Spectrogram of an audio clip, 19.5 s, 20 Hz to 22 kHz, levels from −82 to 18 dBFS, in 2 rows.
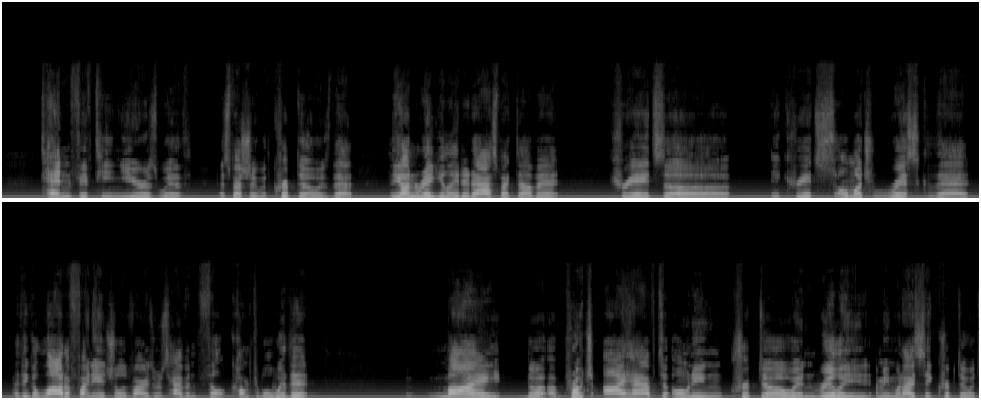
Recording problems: electrical hum; faint; throughout; 50 Hz, 25 dB below the speech

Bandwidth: 15 kHz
